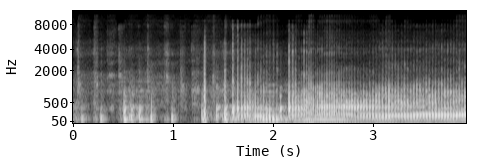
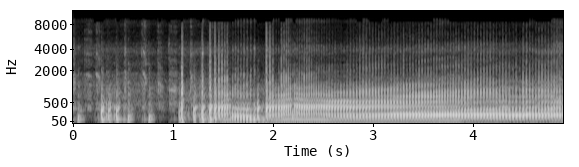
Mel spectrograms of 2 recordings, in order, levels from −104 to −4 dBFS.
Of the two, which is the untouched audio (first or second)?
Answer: second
